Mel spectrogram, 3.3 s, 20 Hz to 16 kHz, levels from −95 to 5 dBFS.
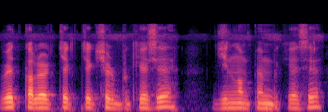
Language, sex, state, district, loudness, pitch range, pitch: Nagamese, male, Nagaland, Kohima, -22 LUFS, 110-125 Hz, 120 Hz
